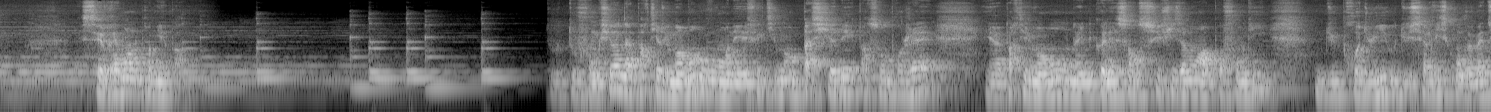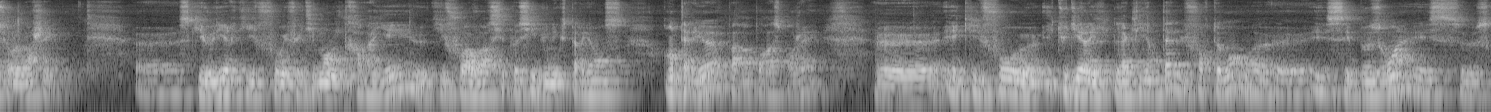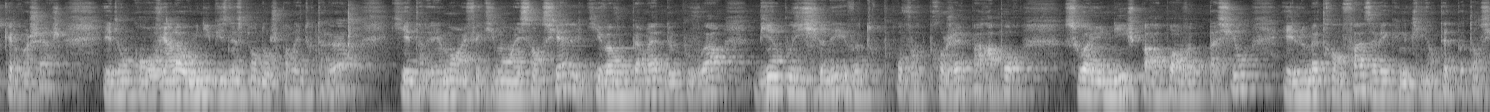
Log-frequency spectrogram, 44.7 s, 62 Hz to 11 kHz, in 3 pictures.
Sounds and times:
Speech: 0.0 - 2.1, 5.5 - 15.6, 16.2 - 44.7.

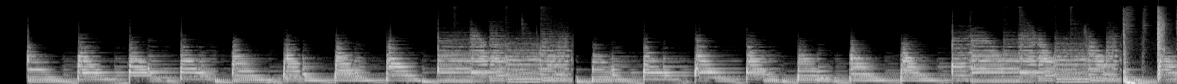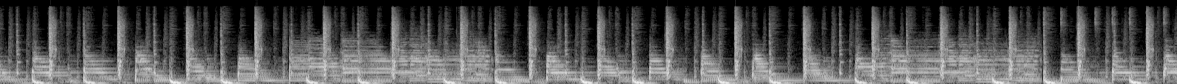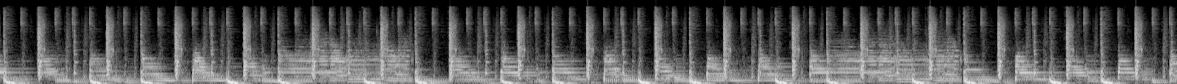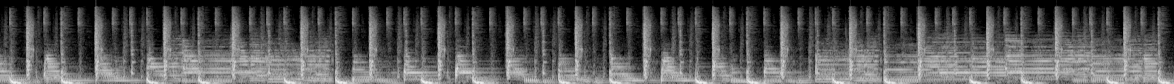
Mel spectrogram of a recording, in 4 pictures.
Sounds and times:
Electronic music: 0.3 - 47.0.

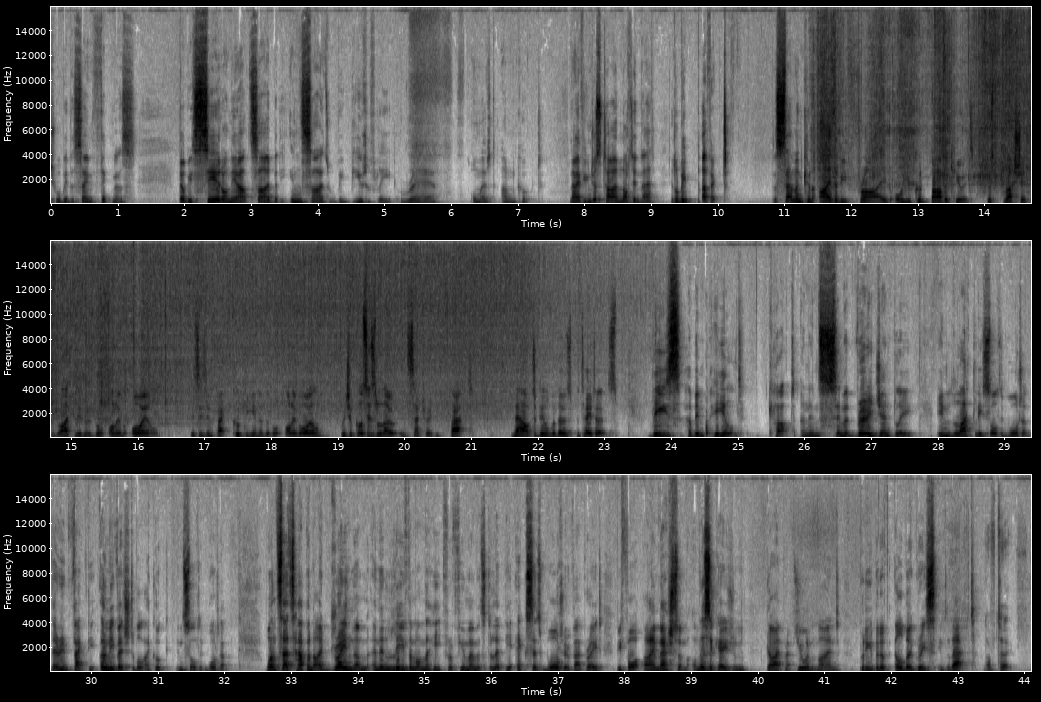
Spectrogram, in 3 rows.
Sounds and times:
Sizzle: 11.4 - 23.8
Frying (food): 11.4 - 23.9.

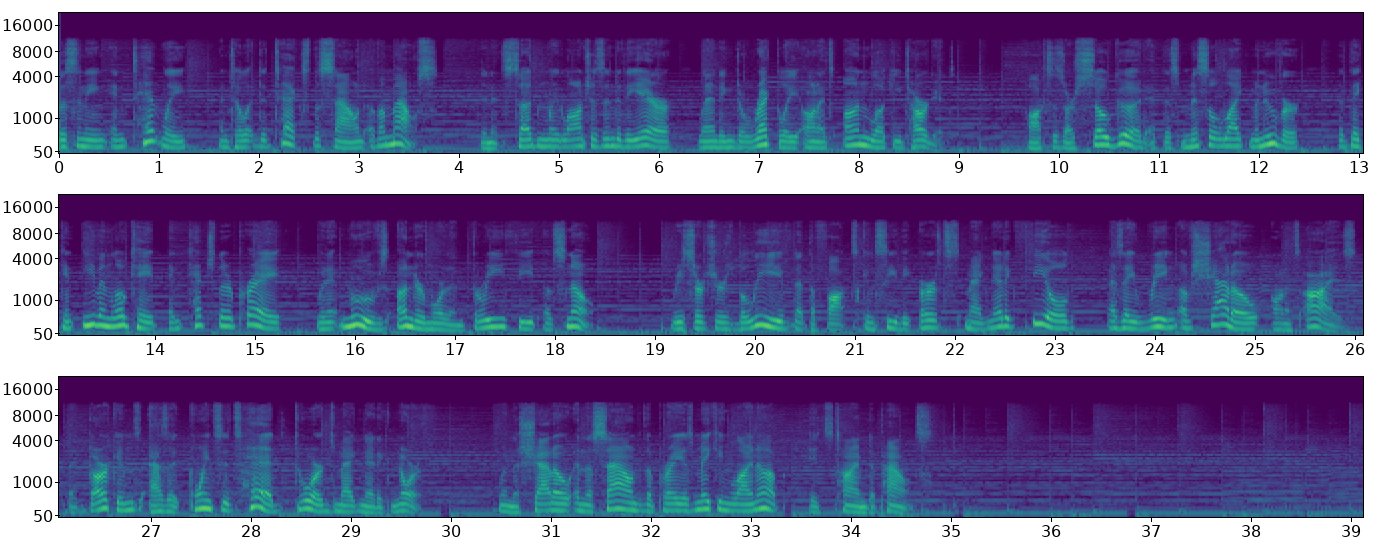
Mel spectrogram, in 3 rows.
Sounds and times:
Speech: 0.0 - 9.0, 9.7 - 18.4, 19.2 - 29.7, 30.5 - 34.8
Music: 0.0 - 39.1.

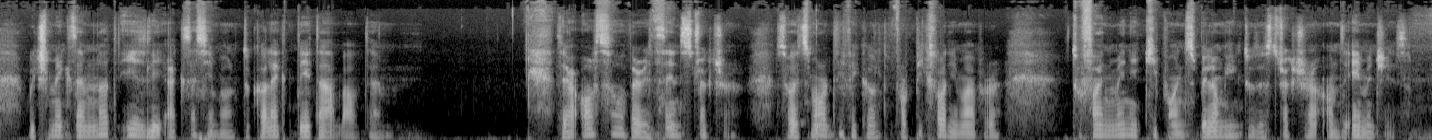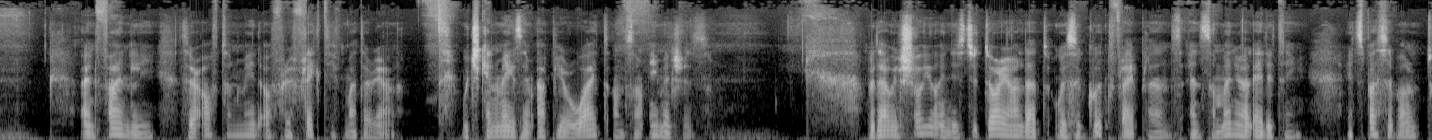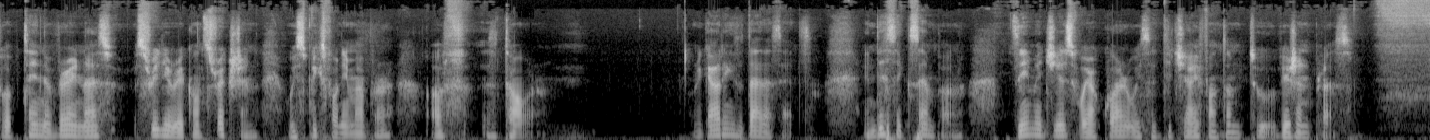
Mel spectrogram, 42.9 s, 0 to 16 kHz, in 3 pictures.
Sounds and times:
Speech: 0.2 - 4.0, 5.3 - 10.1, 10.7 - 14.1, 15.1 - 21.4, 22.9 - 34.1, 35.5 - 42.2.

